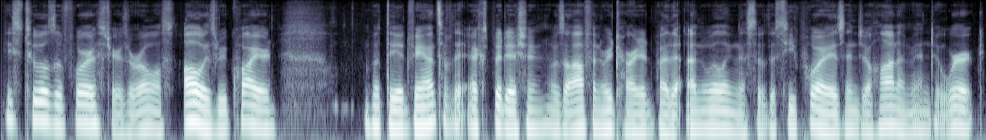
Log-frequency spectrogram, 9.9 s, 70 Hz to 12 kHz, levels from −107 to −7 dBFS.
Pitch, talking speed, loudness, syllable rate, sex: 110 Hz, 170 wpm, -18 LUFS, 5.7 syllables/s, male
